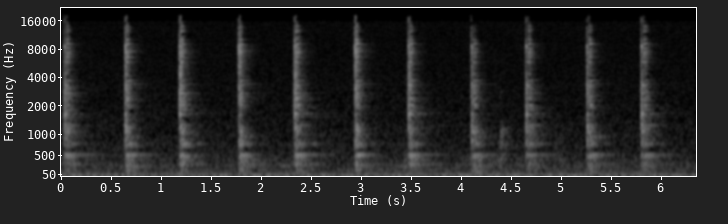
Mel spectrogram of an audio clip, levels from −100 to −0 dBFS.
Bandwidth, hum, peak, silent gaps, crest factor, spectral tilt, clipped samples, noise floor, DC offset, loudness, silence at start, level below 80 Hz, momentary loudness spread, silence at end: 18 kHz; none; -22 dBFS; none; 28 dB; 0.5 dB/octave; under 0.1%; -65 dBFS; under 0.1%; -45 LUFS; 0.05 s; -70 dBFS; 18 LU; 0.15 s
